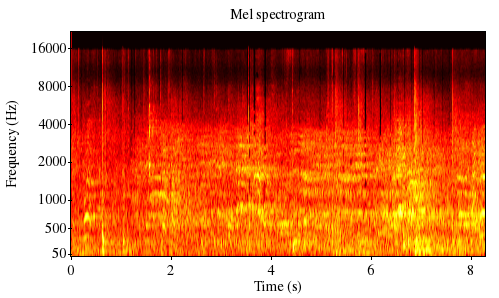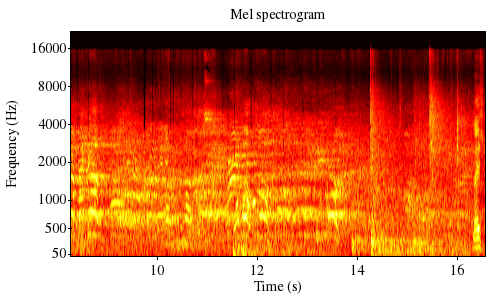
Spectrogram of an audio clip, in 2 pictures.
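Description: Rubber balls thud and smack on the floor and against players.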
